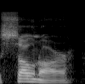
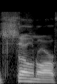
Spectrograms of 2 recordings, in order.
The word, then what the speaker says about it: Sonor: even when I'm using, when I'm pronunciating the brand Sonor when it comes to the drums, obviously, when I'm around people that are saying sonar feels right. I mean, I've been saying sonar for 30 years, and so saying sonar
